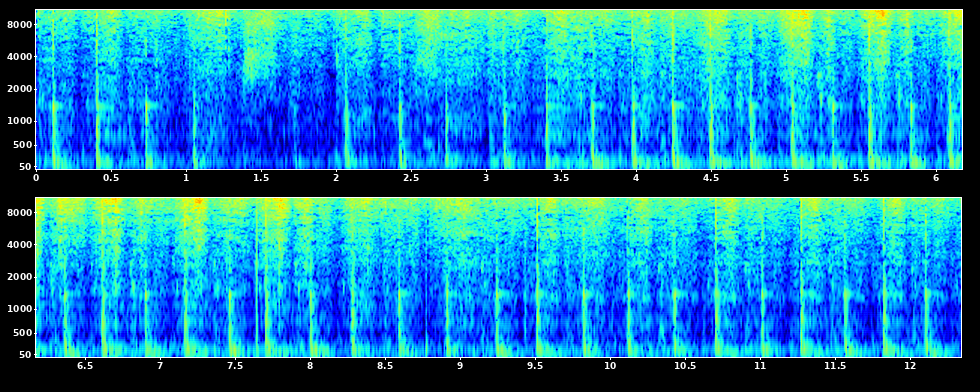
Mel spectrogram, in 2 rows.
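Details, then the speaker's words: Lada Kalina steering rack (3.1 turns) knocking: sharp dry uneven knocks, three to four a second, as wheel is rocked; knock returned after bushing replacement, rack regreasing, preload spring replacement; steering shaft joint bushed and greased. "и толку нихуя нету она как стучало так и стучит стук вот такое"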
